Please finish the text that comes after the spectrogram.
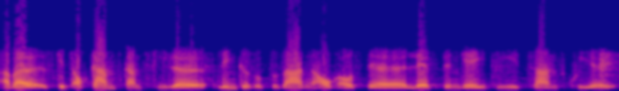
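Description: A woman's voice: fairly low pitch, flat delivery, a little slow. A woman giving spontaneous interview answers as an activist. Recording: dull, lo-fi telephone line.

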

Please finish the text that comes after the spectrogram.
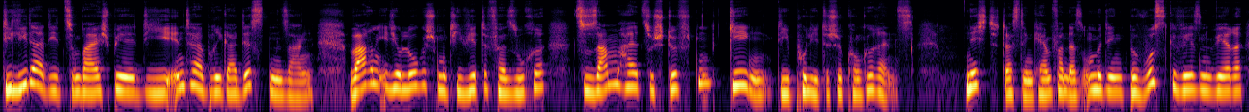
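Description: A woman's voice: mid-range voice, moderate pace, dark tone. A woman reads a scripted radio documentary as its narrator.

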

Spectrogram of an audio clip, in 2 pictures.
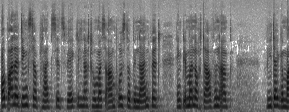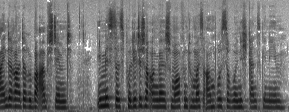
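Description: A woman's voice: a little high, steady tone, moderate pace. A woman presenting local radio news, reading from a script.

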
